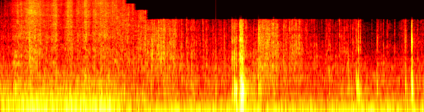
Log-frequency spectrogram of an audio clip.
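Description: Durian husk being pried apart by hand: soft crackling and rustling as the rind and pith tear, with one sharper crack about three and a half seconds in.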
